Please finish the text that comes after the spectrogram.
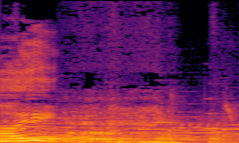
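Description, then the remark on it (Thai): A tiger roars at three hunters walking into the forest, a single loud roar that rumbles with a low growl and holds steady for nearly two seconds before easing off. “พอดีระหว่างทางได้ไปพบกับนายพานสามคนที่กำลังเดินเข้าป่ามาเสือเนรมิตก็ได้คำรามใส่นายพรานทั้งสามคน”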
